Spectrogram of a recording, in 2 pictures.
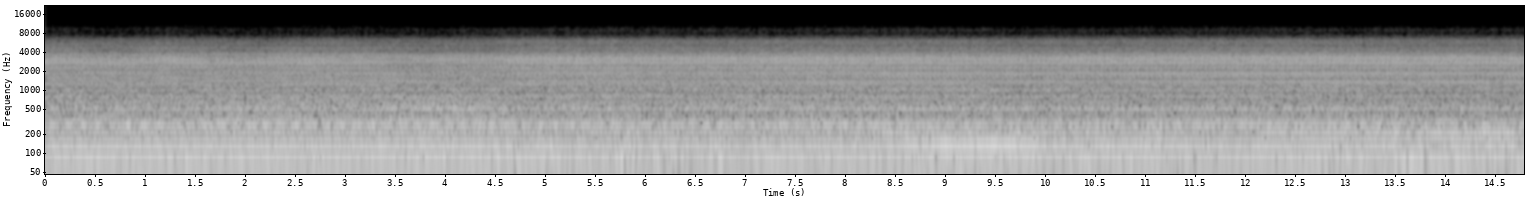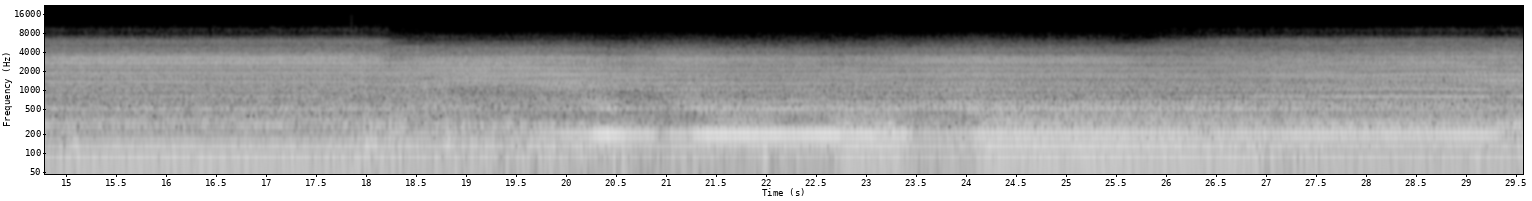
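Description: John Deere 3038E compact tractor's three-cylinder diesel engine idling steadily. About two-thirds of the way through, the engine note rises and gets a little louder as the front-end loader is worked to lift the bucket.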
